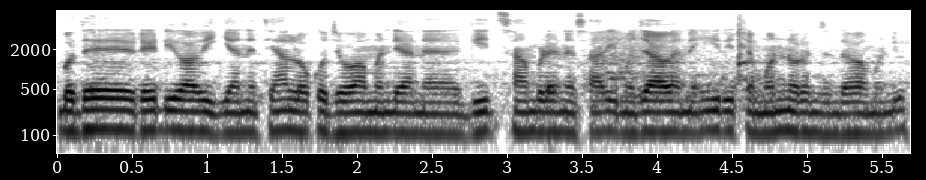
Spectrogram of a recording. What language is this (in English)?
Gujarati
